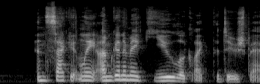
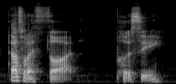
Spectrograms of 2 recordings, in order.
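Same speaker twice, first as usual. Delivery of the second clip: lower, softer, dismissive sneer; dad's taunt; 5 semitones lower, 5 dB quieter than usual. Retold or imitated. Tough dad taunting the backing-down manager, low and cold.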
